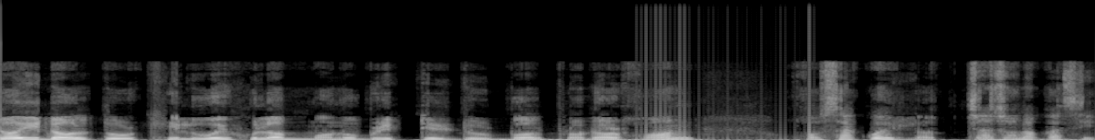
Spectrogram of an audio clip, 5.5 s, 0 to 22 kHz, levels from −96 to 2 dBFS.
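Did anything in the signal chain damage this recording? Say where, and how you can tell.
Yes. Throughout, the speech sounds gritty and lispy, and a spectrogram shows smeared, copied treble. This is likely HE-AAC compression at a very low bitrate, around 16 kbps.

At the codec stage, pre-echo sits at 0.73–0.75 s: about 27 ms of hiss smears ahead of an attack. A waveform shows a noise skirt before the transient.

From 3.16 to 4.07 s, a buffer-stage block size mismatch (padded) inserts zero gaps, which fits 1024-sample writes. This produces a 41.7 Hz buzz and slows the audio to 0.889× speed, with regular dropouts visible on the waveform.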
